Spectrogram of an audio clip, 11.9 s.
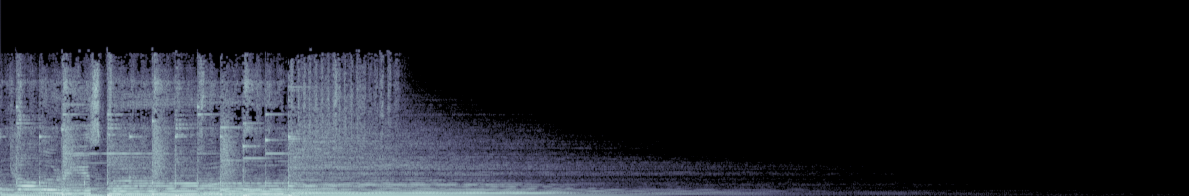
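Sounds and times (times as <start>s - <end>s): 
person singing: 0.0s - 6.5s.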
